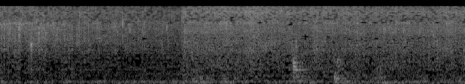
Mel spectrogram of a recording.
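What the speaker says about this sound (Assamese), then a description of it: "এয়া দিছোঁ তেল, লগতে পিঁয়াজ।" Sliced onion frying in a little oil for a catfish dish, a steady bright sizzle and crackle close by with occasional stirring scrapes, no talking.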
